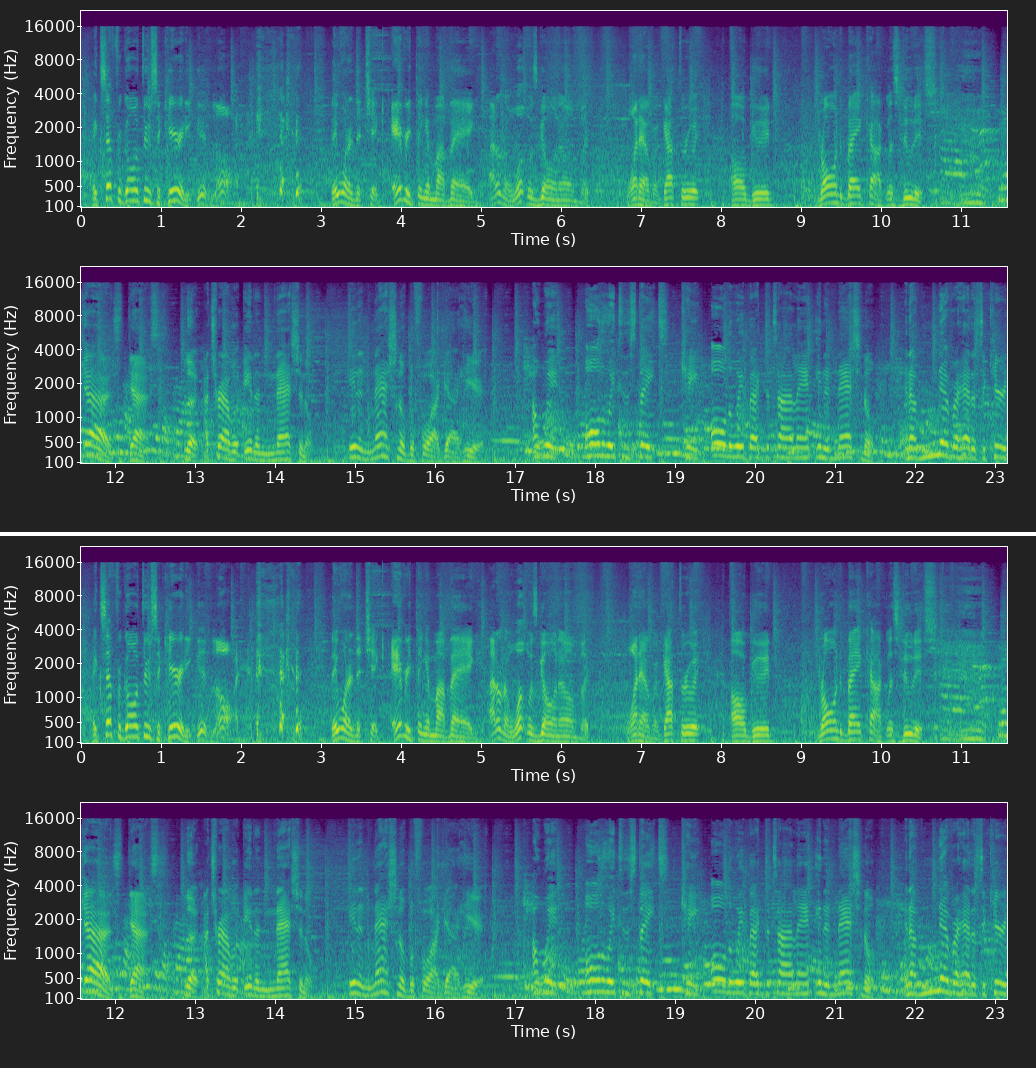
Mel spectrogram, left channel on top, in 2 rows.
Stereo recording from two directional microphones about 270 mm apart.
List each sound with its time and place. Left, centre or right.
0.1 s speech: centre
